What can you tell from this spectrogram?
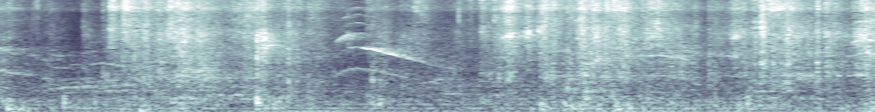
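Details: One of Sor and Kapov's kittens, keen to come out and play, lets out a single thin meow that slides downward, heard faintly against a constant hiss and a few soft knocks.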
